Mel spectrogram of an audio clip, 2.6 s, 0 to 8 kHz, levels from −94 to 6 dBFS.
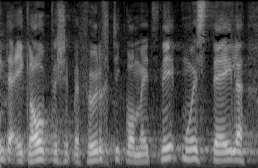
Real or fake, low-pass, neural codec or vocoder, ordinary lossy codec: real; none; none; none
